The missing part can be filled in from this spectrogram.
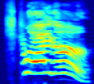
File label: strider, female; Half-Life 2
